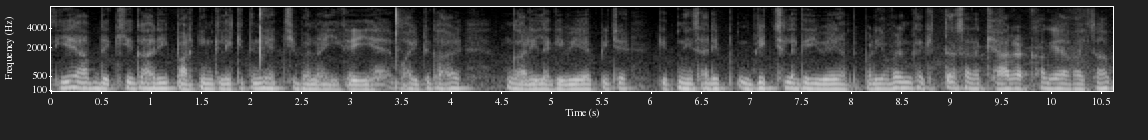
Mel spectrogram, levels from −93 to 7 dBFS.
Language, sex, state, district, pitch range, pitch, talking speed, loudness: Hindi, male, Bihar, Supaul, 130-150 Hz, 140 Hz, 180 wpm, -23 LUFS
